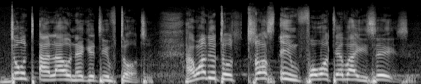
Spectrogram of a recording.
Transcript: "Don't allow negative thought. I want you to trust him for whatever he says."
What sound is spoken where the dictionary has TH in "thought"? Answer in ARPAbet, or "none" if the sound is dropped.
T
